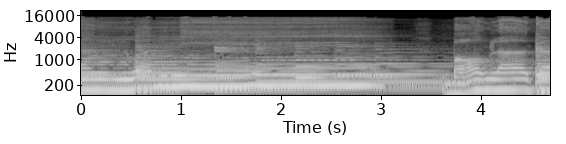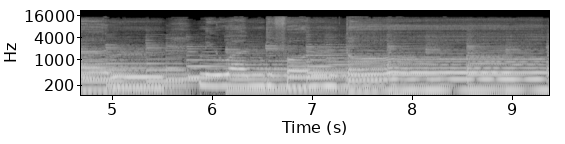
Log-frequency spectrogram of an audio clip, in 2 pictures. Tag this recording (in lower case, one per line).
music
